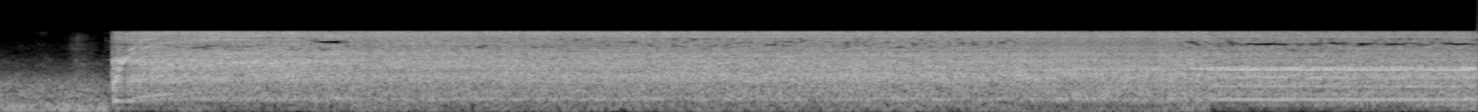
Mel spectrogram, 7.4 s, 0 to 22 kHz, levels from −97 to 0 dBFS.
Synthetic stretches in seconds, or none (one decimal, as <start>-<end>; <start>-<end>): 5.1-5.9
